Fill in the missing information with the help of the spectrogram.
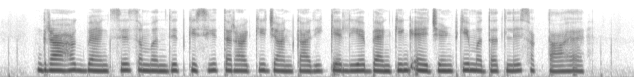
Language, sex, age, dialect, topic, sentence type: Hindi, female, 18-24, Garhwali, banking, statement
